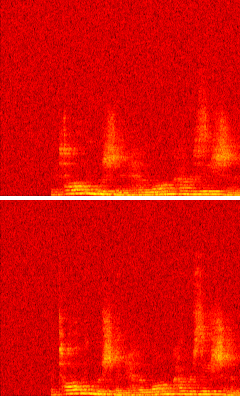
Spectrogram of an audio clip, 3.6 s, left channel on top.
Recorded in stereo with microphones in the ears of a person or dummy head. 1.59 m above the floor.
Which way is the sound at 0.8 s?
50° right (ahead or behind).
